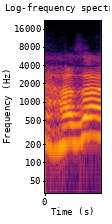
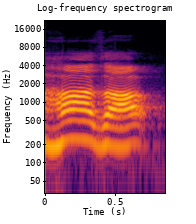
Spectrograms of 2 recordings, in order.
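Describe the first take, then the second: First: The first vowel is cut short. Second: The first vowel is drawn out long. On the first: The speaker calls it wrong. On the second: The speaker calls it right.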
